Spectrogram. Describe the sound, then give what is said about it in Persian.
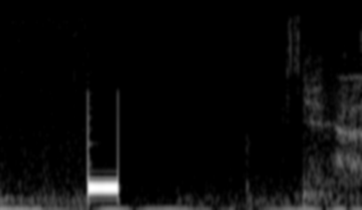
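A short telephone tone follows a call being cut off: one brief, steady beep over faint murmuring, then a pause, and a voice begins speaking. “تماس ما قطع شد”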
